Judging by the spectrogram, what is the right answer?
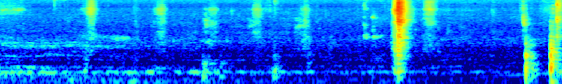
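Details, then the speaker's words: Three sharp, brief sneezes from an old cat in a quiet room, the last two close together; the cat is sneezing with a snotty nose. "if you can hear that sneezing it's not me obviously it's the old girl the old cat here down here having a bit of a sneez in a snot"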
